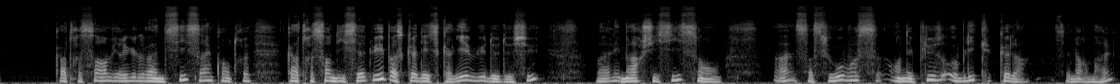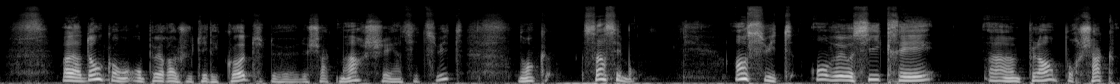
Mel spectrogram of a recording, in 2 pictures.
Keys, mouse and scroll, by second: 1.3 middle click, 1.8-2.3 scroll down 2, 4.4 click, 5.2 click, 5.4 middle click, 6.6-8.0 drag, 11.6-12.8 drag, 14.9-17.3 scroll down 2, 19.9-22.4 drag.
